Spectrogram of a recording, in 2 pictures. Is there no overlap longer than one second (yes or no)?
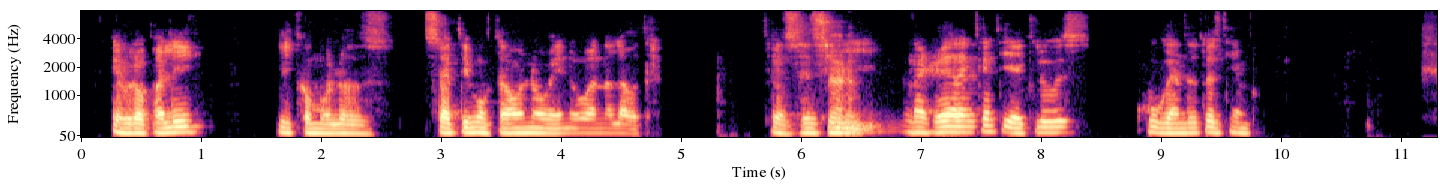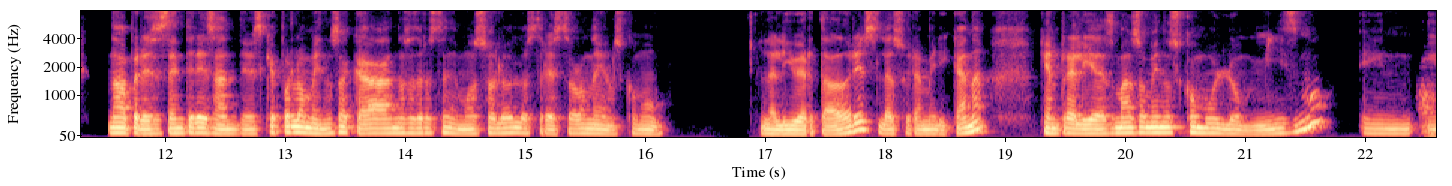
yes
